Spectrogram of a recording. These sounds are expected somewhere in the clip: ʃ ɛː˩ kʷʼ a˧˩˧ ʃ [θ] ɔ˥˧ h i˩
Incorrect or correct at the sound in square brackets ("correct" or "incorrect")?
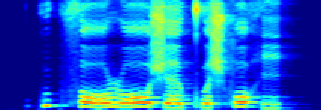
incorrect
